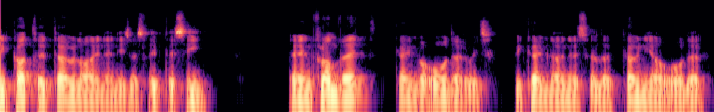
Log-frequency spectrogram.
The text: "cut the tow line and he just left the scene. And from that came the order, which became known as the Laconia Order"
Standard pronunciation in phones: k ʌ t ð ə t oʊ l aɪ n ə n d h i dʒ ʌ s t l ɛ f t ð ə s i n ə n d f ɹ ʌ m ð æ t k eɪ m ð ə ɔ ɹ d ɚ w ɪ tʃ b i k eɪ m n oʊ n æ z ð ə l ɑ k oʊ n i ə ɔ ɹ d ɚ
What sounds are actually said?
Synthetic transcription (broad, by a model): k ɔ t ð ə t oʊ l aɪ n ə n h i dʒ ʌ s t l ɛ t ð ə s i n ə n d f ɹ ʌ m ð æ t k eɪ m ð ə ɔ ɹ d ɚ w ɪ tʃ b i k eɪ m n oʊ n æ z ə l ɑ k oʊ n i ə ɔ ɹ d ɚ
